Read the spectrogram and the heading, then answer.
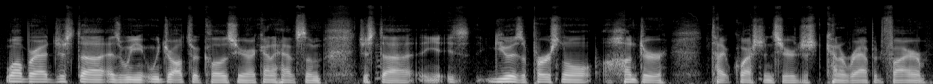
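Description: A man's voice: lowish voice, steady tone, normal speed, a bit bright, dry recording. A male podcast host talking casually and thoughtfully, meandering with fillers and repeats. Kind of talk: casual conversational interview.

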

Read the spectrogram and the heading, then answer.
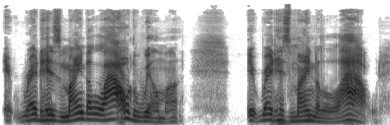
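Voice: medium pitch, lively intonation, a little slow, pushed and bright, no room sound, clean studio sound. Amateur actor as eager, lecturing radio-serial scientist. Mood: excited, triumphant. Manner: wordy, lecturing, technical explanations. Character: excitable, proud old-time male scientist-inventor, learned and eager. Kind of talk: old-time radio serial acting, by amateur school players.

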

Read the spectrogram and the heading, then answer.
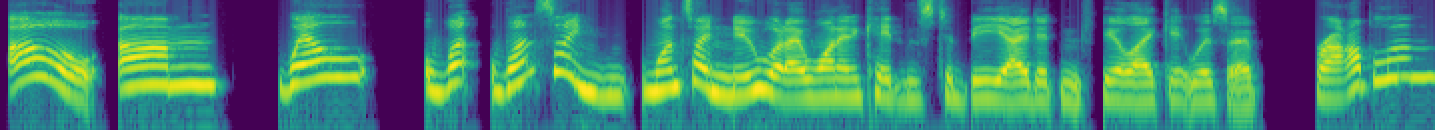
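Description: A woman's voice: a little high, lively intonation, measured pace, few pauses, a bit bright, no room sound, studio quality. A woman chatting casually as a podcast cast member, often laughing as she talks. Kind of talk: casual chat.

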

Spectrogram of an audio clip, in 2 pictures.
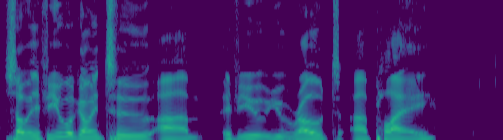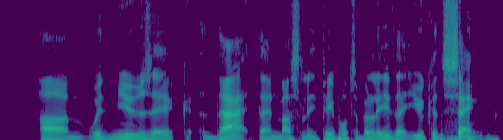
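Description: A man's voice: mid-range voice, slow, a bit bright, no echo, clean studio sound. A man hosting a podcast, asking long, winding questions in an easygoing, conversational way. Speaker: podcast host. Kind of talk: casual interview conversation.

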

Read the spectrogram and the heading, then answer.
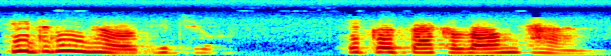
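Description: A woman's voice: fairly high pitch, moderate pace, lightly acted. An actress plays a proud, tender young woman who is hopelessly in love. Her delivery is wistful and theatrical, in the manner of 1940s radio acting. The sound is that of a thin, narrow old broadcast. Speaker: radio actor. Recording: thin, band-limited 1940 radio broadcast.

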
